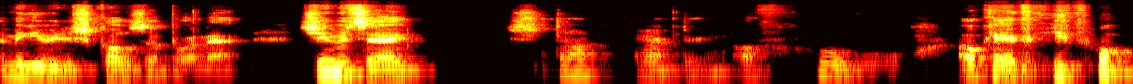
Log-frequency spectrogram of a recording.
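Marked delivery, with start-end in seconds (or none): 2.5-4.5 very quiet, creaky, slow speech through gritted teeth. Retelling how a woman scolded a boy who did wrong: imitating talking through teeth. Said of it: "she would say it like through her teeth".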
